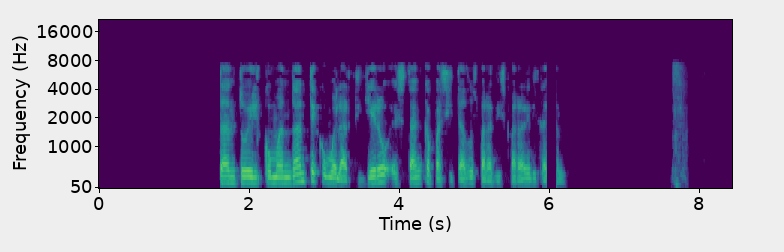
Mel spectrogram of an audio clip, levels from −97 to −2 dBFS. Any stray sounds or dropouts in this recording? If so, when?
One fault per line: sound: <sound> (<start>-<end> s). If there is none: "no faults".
sound: dropout (6.0-6.1 s)
sound: sneeze (7.6-7.9 s)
